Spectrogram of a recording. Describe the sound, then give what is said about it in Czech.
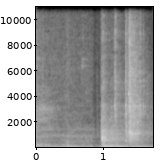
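A heavy old, still-functional prison cell door swings shut, locking a person inside, with a single loud, resonant clang and thud, followed by a brief metallic rattle as it settles. “Ještě tady mám takovou zajímavost, tyto dveře, které jsou stále funkční.”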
